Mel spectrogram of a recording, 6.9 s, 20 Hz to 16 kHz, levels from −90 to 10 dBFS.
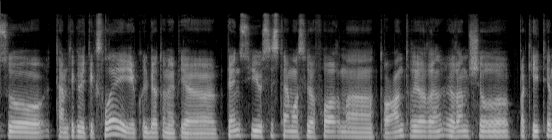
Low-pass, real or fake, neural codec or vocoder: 10.8 kHz; real; none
